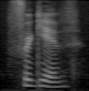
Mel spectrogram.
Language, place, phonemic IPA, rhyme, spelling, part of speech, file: English, California, /fɚˈɡɪv/, -ɪv, forgive, verb, En-us-forgive.ogg
- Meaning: 1. To pardon (someone); to waive any negative feeling towards or desire for punishment or retribution against 2. To pardon (something); to waive any negative feeling over or retribution for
